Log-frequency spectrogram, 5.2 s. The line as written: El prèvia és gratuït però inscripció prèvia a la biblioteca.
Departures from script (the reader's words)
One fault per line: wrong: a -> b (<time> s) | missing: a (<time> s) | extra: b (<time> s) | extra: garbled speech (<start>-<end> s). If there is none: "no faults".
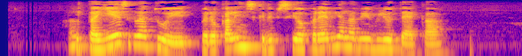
wrong: prèvia -> taller (0.9 s)
extra: cal (2.3 s)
